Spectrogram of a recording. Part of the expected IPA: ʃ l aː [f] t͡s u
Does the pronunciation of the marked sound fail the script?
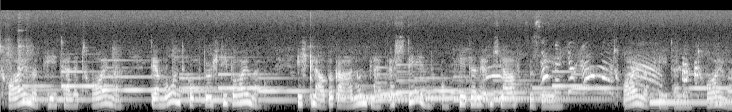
no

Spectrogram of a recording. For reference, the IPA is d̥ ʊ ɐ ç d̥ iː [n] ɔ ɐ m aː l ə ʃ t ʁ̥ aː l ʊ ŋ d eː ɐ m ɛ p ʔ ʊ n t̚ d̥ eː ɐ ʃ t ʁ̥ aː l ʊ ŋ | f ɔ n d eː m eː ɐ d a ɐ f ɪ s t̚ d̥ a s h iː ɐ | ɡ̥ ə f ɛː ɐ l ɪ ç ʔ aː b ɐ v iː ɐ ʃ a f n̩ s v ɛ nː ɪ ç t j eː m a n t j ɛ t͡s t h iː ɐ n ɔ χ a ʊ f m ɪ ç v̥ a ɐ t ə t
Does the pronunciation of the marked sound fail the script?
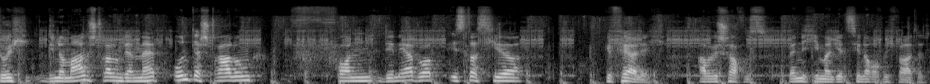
no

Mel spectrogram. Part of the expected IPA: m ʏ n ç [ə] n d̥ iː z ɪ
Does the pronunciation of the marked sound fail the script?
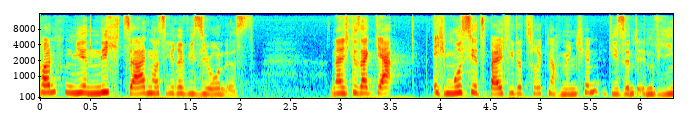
no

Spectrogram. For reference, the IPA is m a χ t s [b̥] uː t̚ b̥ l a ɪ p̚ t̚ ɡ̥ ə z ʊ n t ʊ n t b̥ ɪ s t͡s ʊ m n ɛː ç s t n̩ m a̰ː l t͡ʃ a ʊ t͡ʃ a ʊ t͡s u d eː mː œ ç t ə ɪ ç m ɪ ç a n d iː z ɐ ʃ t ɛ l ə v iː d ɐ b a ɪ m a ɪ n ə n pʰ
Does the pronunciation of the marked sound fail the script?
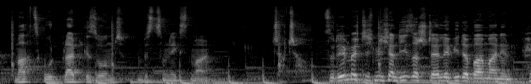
yes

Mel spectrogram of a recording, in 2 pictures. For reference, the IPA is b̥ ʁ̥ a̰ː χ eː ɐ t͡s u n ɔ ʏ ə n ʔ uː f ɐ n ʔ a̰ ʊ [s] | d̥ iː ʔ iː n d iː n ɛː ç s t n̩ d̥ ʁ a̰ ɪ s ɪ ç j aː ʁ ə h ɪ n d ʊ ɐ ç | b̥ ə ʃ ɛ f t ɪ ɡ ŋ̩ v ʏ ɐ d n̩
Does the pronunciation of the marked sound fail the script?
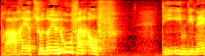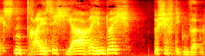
yes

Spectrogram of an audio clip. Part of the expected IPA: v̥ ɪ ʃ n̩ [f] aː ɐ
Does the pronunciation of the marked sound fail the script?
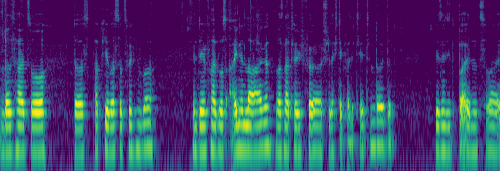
yes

